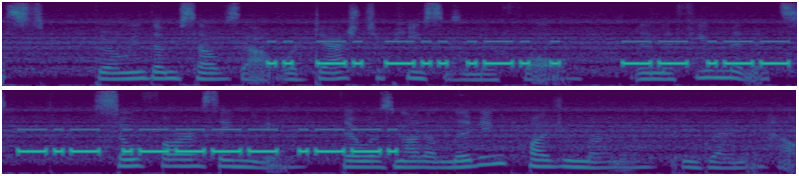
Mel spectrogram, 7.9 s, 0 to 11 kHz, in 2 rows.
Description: Morse code, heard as a keyed tone, hand-sent with a paddle, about 29 wpm, 800 Hz, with speech in English. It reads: INDRE MWK1P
